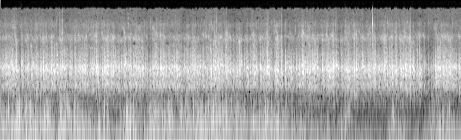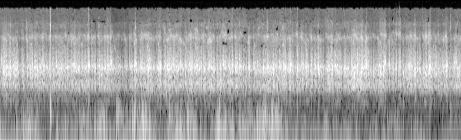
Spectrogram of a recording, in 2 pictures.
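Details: First frogs to chorus each spring, hundreds of wood frogs mating at a small woodland pond in Enosburgh keep up a thick, unbroken chorus of quacking croaks, with some low rumbling early on.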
